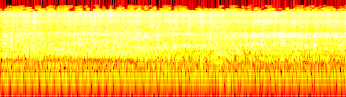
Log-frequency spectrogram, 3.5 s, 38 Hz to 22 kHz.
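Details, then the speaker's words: 1998 Geo Metro started after sitting for years, no coolant in it: rough idle with engine shaking and a harsh, steady rattling grind; the water pump bearing sounds completely worn out. "water pump sounds like it's just absolutely toast"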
